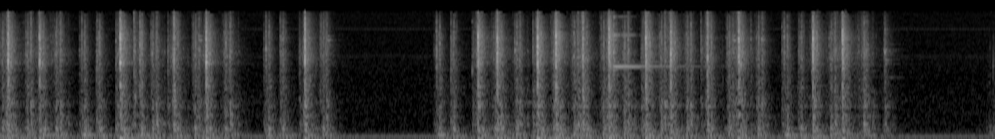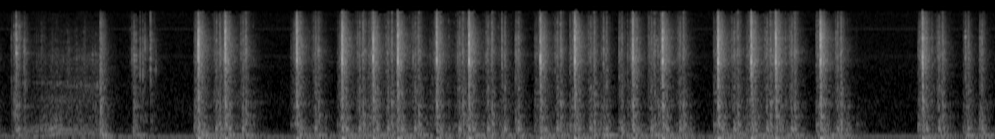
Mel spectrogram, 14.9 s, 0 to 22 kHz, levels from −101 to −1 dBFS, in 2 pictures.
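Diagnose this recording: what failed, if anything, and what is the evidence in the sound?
Nothing failed here, and the sound gives no evidence of a fault at any stage of the recording.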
